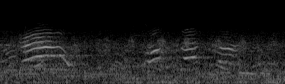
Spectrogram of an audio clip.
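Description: Black swan giving a high, musical bugling note with a rising-then-falling arch, followed by three shorter, softer calls about half a second apart.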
